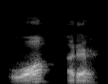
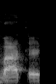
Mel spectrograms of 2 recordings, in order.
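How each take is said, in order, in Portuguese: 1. Ela é pronunciada em inglês americano. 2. Ela é lida do jeito alemão. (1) "Esse é o inglês americano" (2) "vai ver esse W ali e vai pensar que é Water"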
